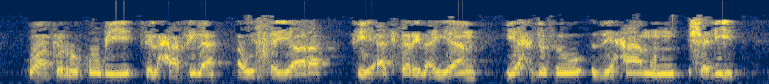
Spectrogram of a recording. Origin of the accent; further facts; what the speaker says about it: Tunisia; يوجد عندنا في تونس الفساد بأنواعه وأشكاله، وأنا كشاب مسلم أقرأ في المعهد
